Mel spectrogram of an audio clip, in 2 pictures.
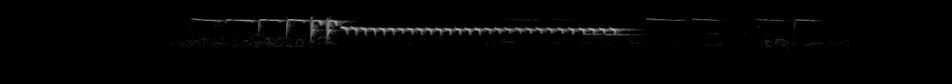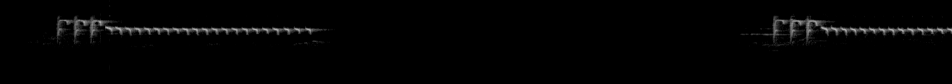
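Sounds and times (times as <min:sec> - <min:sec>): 
bird song: 0:01.5 - 0:08.8, 0:09.6 - 0:13.2, 0:16.8 - 0:19.0.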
